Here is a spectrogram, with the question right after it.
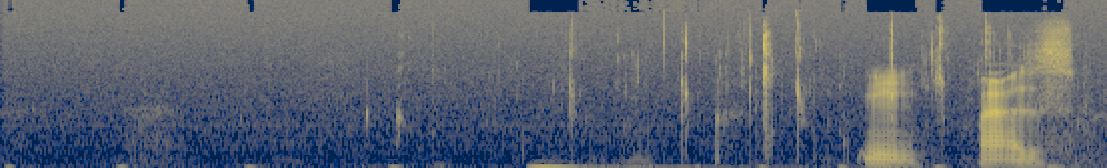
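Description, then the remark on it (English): Wet chewing of a soft, dill pickle-flavored gummy candy, with sticky smacks and clicks scattered over several seconds, then a couple of short muffled vocal sounds near the end. “Take a little chew. It's like it's a half a pickle.”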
